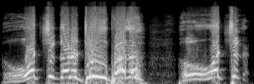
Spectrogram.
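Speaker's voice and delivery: loud, high wrestler yell; wrestling promo. Retold or imitated. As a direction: shout it like a pro wrestler. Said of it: "Ditch your wrestler voice".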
